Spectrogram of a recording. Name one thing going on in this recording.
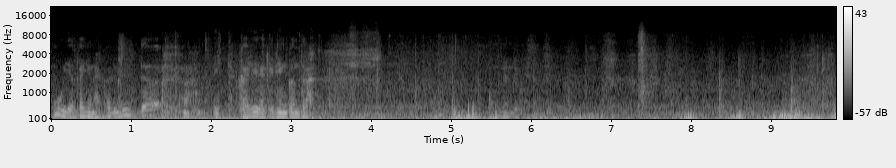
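Footsteps scuff on concrete steps.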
